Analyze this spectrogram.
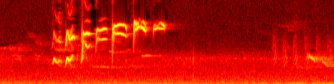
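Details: A European robin at Holywell Dene sings a quick, high, tinkling phrase of thin whistles and trills, lasting about a second, then a faint fragment follows over a steady low hum.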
